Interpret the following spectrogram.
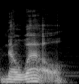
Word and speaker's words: Noel: far was JK MN it's pronounced like Noel because they took the L out of that section of the alphabet so there's literally no l I'm impressed that someone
